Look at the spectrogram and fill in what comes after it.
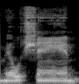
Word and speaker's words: Milchan: But Arnon Milchan, that's A-R-N-O-N, Milchan, M-I-L-C-H-A-N. I think that's the Australian pronunciation of Milchan, by the way. – I imagine so, yeah. – Milchan. I think it's Milchan.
